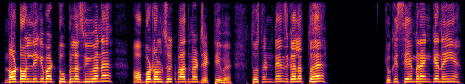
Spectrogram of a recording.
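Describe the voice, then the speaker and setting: A man teaches grammar in a high, smooth, resonant voice. The sound is close and dry, with no room around it. He keeps asking his students questions and reads each example sentence out slowly. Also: steady tone, a little mellow, no room sound. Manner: repeats points and quizzes students with questions. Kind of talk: exam-prep grammar lesson.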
